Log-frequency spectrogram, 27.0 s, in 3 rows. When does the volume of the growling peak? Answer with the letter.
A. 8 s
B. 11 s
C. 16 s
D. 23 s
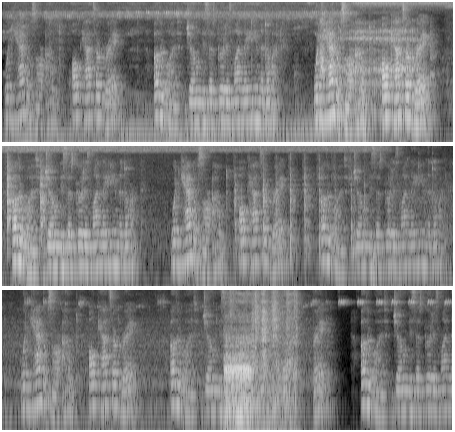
D.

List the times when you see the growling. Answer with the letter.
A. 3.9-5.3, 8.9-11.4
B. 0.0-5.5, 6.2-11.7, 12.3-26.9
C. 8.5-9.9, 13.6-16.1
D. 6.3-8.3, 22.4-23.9
D.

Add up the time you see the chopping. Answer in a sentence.
The chopping can be heard for 4 seconds in total.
